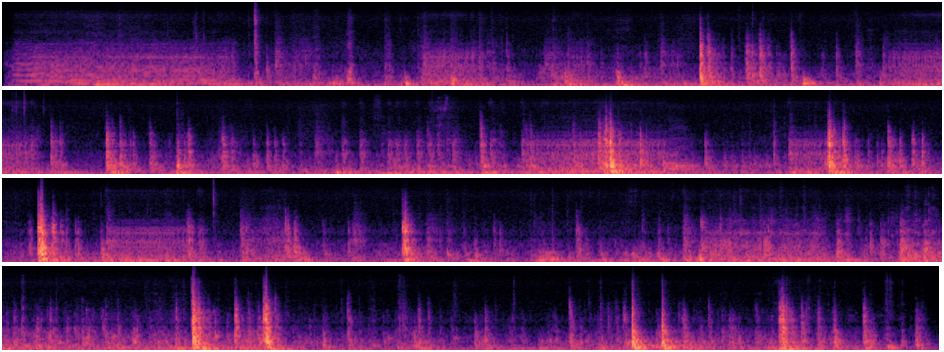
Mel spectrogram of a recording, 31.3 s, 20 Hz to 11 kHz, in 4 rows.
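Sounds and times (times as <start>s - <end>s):
period ship rattles and movements: 0.1s - 31.2s.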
